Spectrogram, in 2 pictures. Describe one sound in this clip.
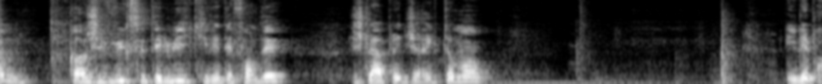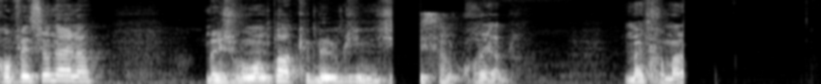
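A man talks with animation close to a phone microphone.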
